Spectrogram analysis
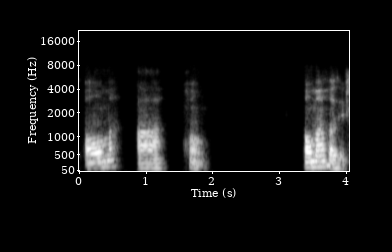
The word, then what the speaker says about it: Ah: At her throat, a red Ah, A-H. Or look at the Ah syllable.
